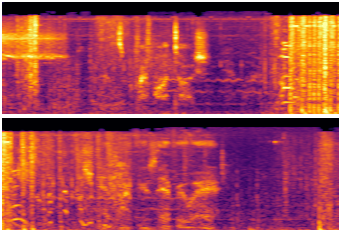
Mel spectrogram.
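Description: Bursts of gunfire from shooting a robot in a Call of Duty match, including minigun fire, mixed with game effects and quiet player talk over the top.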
